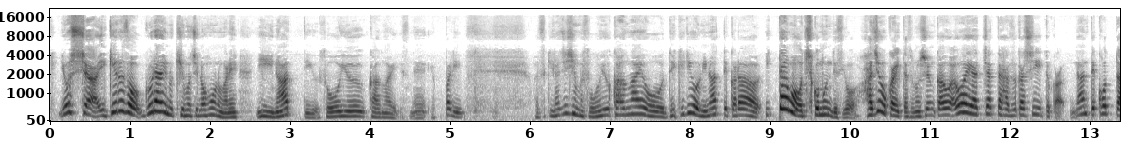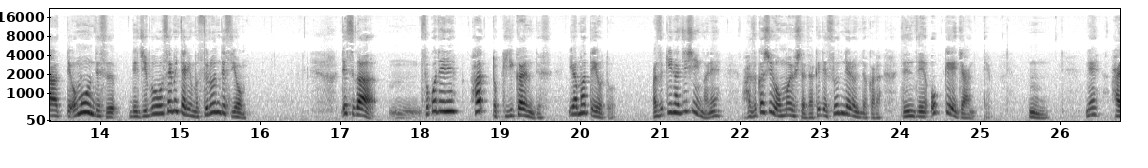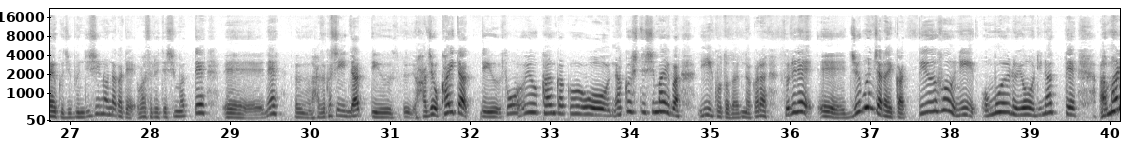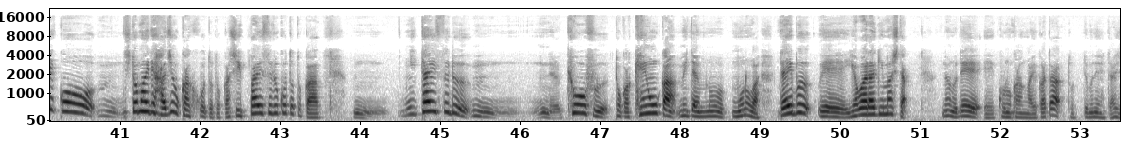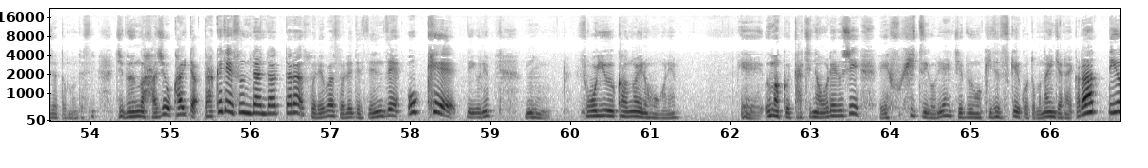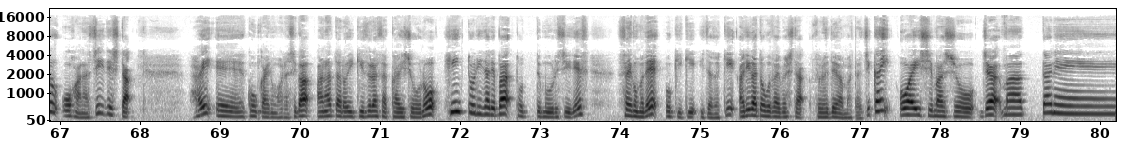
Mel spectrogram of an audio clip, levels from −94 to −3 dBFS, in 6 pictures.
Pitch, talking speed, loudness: 190 Hz, 410 characters per minute, -24 LUFS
